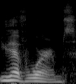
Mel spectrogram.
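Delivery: put-on flat deadpan delivery. Retelling how she looked at the speaker and answered, imitating a deadpan delivery. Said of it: "she deadpan just looks at me and goes".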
